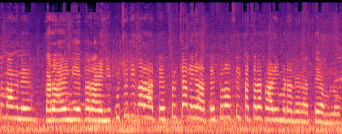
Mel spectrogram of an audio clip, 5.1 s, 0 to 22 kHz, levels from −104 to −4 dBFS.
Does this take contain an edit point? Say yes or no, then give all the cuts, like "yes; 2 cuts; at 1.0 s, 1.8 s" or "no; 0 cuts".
no; 0 cuts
